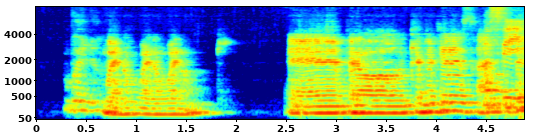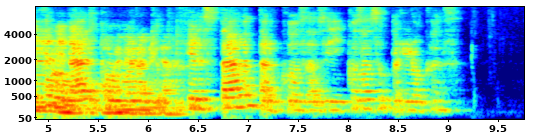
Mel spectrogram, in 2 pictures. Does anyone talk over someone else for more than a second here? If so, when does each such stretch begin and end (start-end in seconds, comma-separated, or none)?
4.4-6.1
